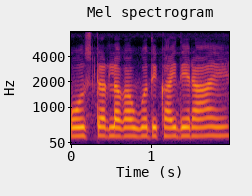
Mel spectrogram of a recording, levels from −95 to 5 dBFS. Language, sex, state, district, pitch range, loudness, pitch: Hindi, female, Uttar Pradesh, Etah, 225-230 Hz, -18 LUFS, 230 Hz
